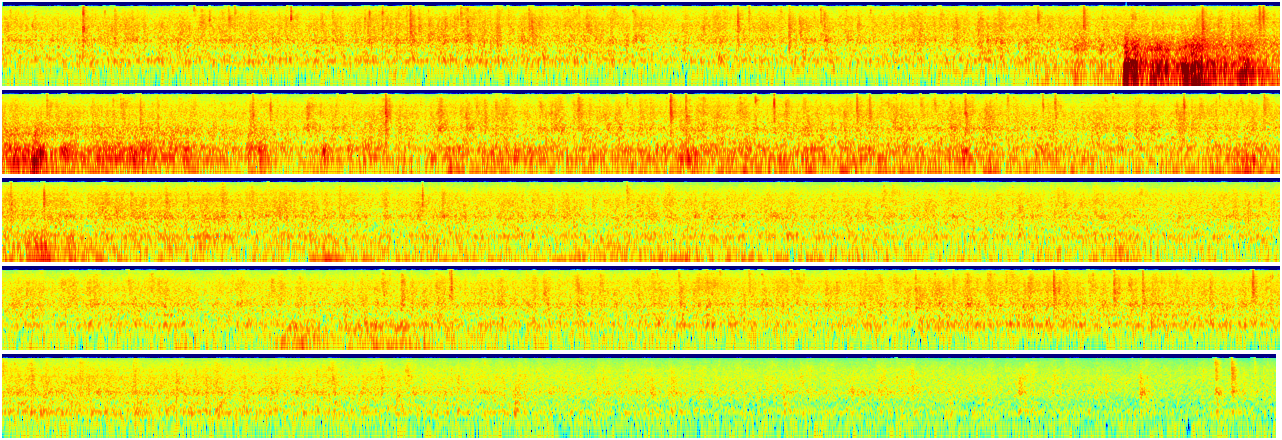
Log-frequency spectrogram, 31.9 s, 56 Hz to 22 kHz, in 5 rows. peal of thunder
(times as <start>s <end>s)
5.2s 11.4s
